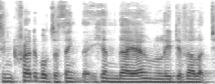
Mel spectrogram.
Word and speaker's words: Hyundai: most people would say hyundai and i've heard hyundai what is the right pronunciation because obviously it's a korean word the korean pronunciation is hyundai sunday it has a good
